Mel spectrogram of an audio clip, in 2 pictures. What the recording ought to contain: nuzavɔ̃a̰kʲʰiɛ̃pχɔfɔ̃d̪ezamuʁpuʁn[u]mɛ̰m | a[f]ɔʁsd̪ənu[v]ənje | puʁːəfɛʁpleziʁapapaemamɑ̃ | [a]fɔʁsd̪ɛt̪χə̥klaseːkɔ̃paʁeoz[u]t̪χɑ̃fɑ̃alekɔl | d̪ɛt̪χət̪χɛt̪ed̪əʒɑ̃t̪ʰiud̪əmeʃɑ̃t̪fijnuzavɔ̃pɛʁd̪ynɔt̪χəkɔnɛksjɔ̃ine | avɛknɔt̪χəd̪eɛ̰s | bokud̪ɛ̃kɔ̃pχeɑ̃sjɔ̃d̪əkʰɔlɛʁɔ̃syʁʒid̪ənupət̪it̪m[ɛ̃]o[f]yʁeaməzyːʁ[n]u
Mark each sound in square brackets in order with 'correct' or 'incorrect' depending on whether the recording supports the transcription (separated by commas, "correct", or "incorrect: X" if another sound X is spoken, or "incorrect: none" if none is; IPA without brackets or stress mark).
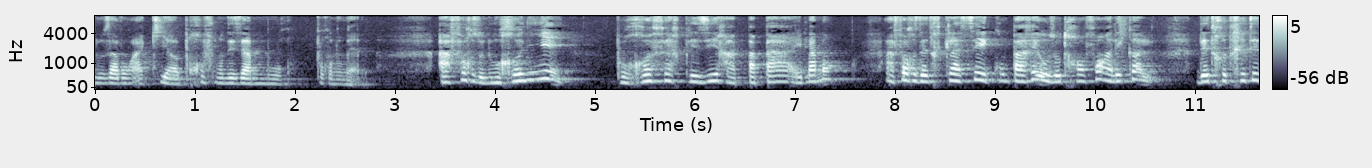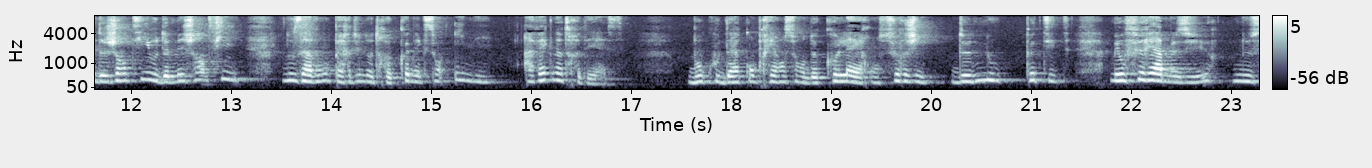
correct, correct, incorrect: ʁ, correct, incorrect: o, incorrect: ɛ, correct, correct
